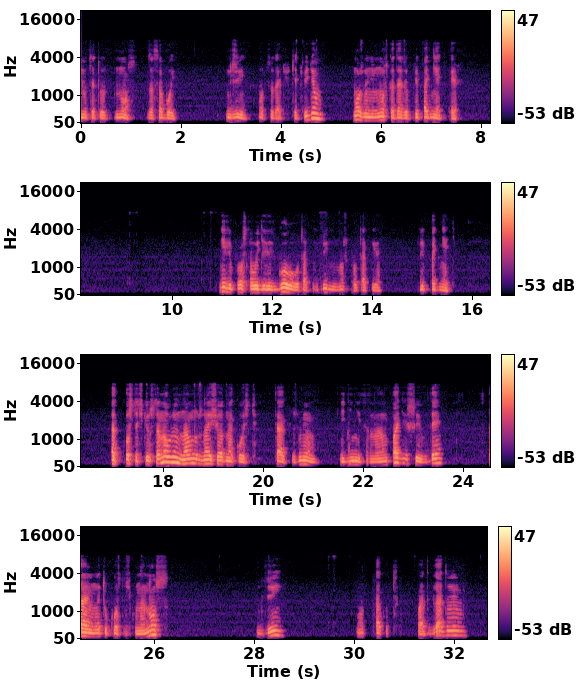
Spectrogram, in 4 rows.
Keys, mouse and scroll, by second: 4.8 middle click, 7.3 r, 10.8 click, 12.3 g, 13.5 middle click, 18.7 click, 19.3 middle click, 22.4 KP_1, 23.4 shift+d, 25.8 middle click, 28.2 g, 30.1 middle click, 31.6 g.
